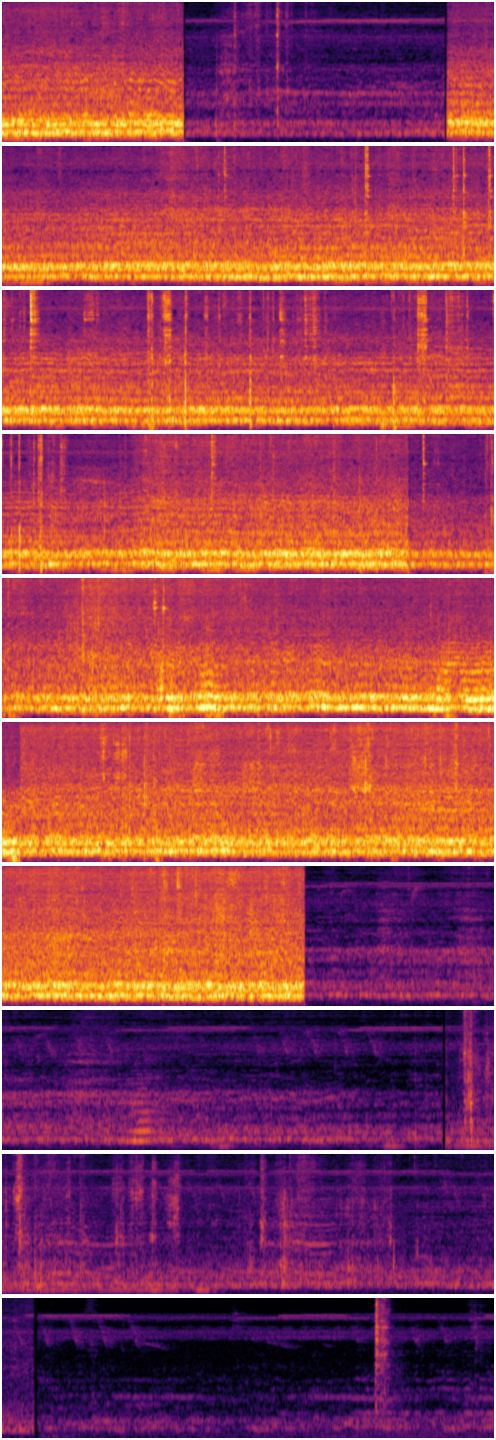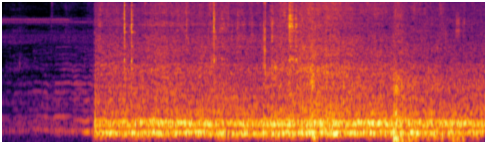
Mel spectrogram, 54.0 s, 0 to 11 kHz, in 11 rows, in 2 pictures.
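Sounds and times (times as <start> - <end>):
honey bees buzzing: 0.0 - 1.8, 4.4 - 38.2, 49.8 - 54.0.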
